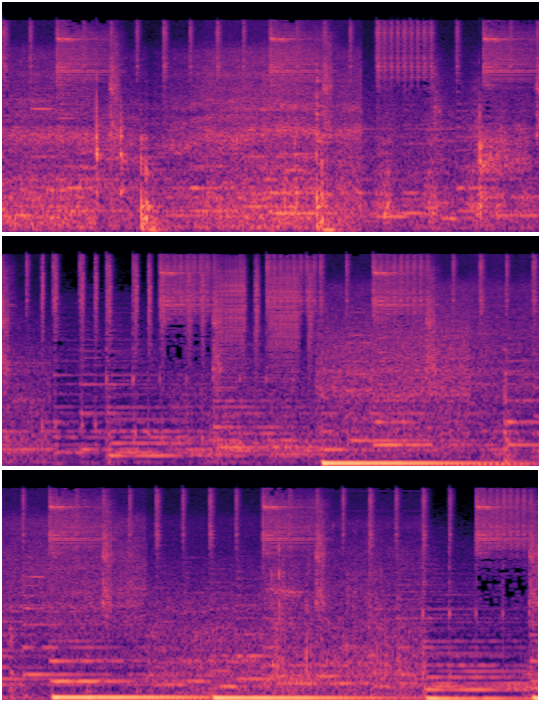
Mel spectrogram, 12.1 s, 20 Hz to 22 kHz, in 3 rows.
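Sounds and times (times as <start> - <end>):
flames whooshing: 0.0 - 11.2
background music: 0.0 - 12.0.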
